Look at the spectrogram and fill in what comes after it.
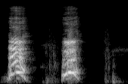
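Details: A Central Asian Shepherd (Alabai) puppy, recorded 28 January 2018, whose voice has just appeared, listens to itself while giving two high, yappy barks about half a second apart.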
